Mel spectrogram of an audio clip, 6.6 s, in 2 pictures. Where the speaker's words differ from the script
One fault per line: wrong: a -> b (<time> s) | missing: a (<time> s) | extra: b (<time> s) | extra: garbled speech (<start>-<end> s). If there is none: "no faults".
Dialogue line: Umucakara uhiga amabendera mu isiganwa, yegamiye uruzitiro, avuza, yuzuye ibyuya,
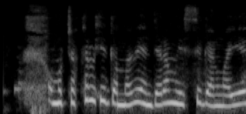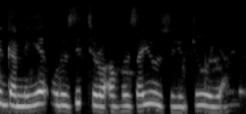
no faults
